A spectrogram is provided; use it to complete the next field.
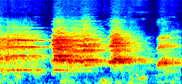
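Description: A dog barks loudly, four drawn-out, yelping barks in quick succession with short gaps between them and no other sounds around.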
